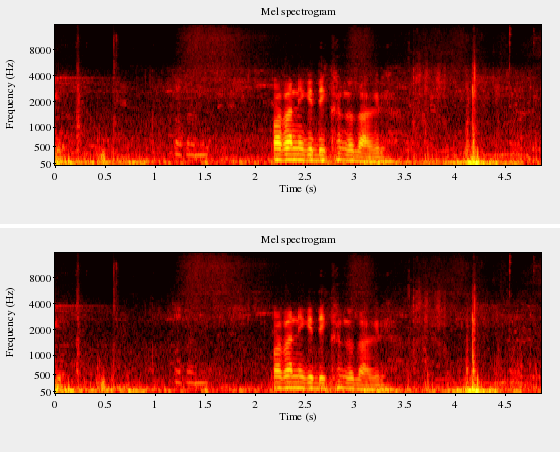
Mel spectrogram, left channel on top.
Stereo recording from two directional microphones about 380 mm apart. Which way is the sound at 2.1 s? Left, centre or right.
Centre.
